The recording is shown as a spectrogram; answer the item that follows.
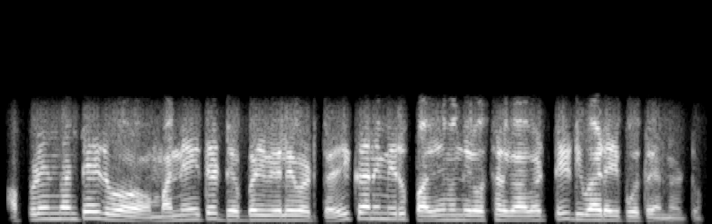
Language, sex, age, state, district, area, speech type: Telugu, male, 18-30, Telangana, Nagarkurnool, urban, conversation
